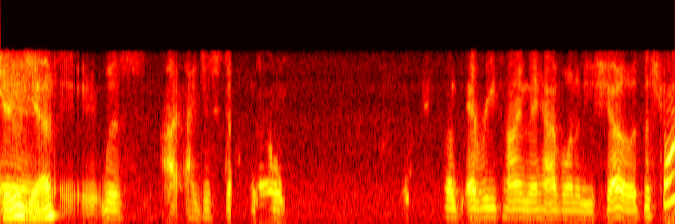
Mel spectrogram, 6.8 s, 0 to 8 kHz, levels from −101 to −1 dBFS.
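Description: Throughout the recording, the speech has passed through the GSM full-rate codec. This codec models the vocal tract and drives it with a coarse, regularly spaced pulse excitation, consistent with the 13 kbps GSM full-rate scheme. Nothing above about 3.8 kHz gets through. The codec damage is plainly audible as a buzzy, gravelly roughness over the voice, with the upper treble gone. The lowest bass is also trimmed, but that is the normal high-pass filter of call microphone processing.

From 2.31 to 2.9 s, and again from 3.81 to 4.6 s, the voice is pulled down by around 30 dB at its deepest, for roughly half a second and roughly 0.7 s of affected time respectively. This is likely speech suppressed in double talk. Far-end audio was playing on the loudspeaker while this side spoke, and the echo canceller could not tell the local talker from the echo, so it attenuated both. The voice dips, loses its high end or breaks up in pieces during these spans.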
